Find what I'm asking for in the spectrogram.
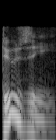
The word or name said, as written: doozie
